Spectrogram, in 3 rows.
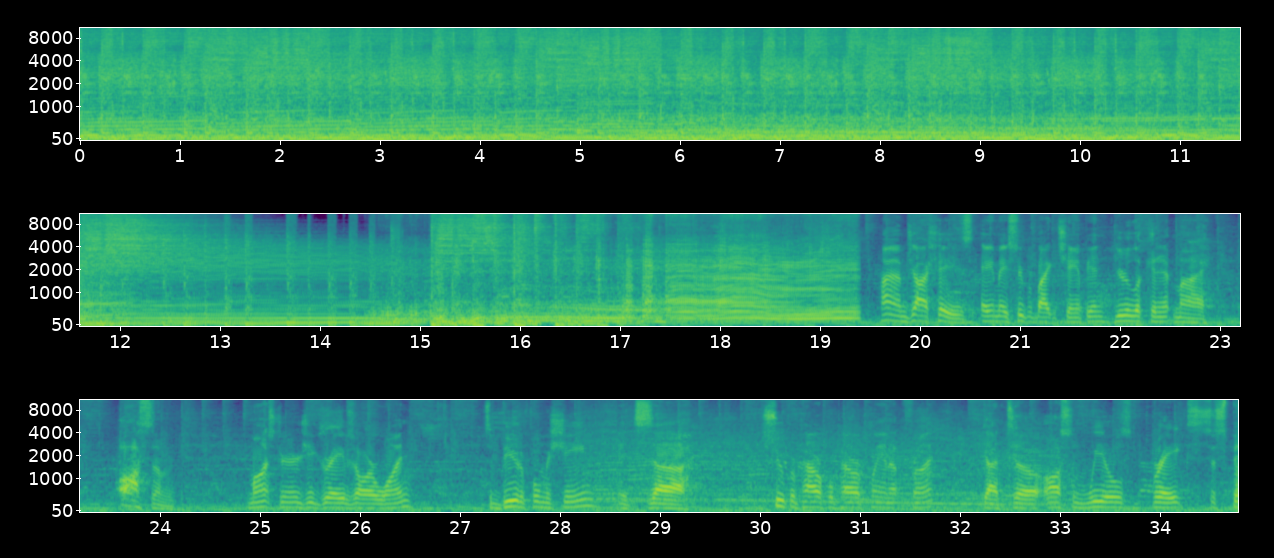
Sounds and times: Motor vehicle (road): 0.0 - 13.4, 14.1 - 34.7
Music: 0.0 - 34.7
Speech: 19.6 - 22.9, 27.3 - 29.4, 30.1 - 34.7.

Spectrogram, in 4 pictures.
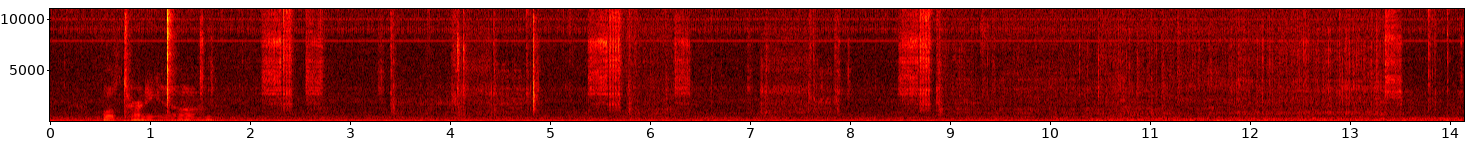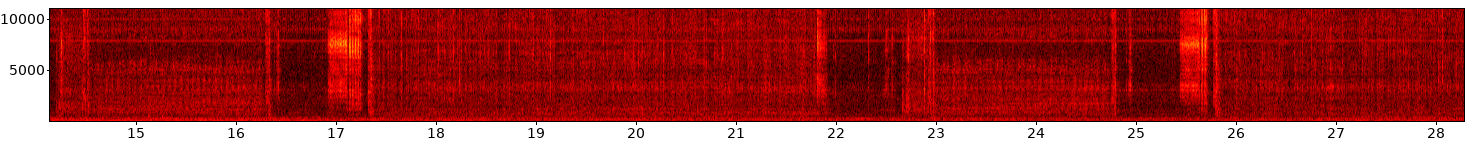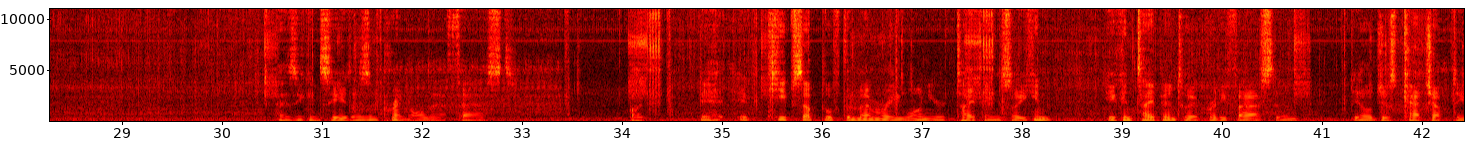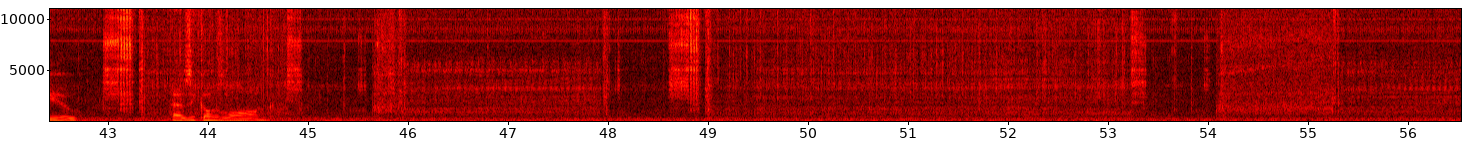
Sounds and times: Speech: 0.5 - 1.7, 30.6 - 33.0, 34.8 - 42.7, 43.6 - 44.6
Printer: 1.4 - 56.5.

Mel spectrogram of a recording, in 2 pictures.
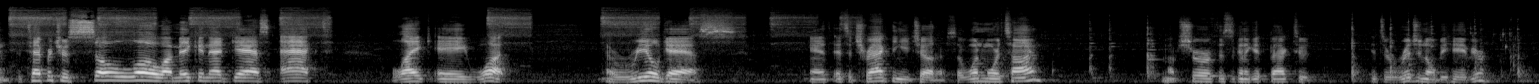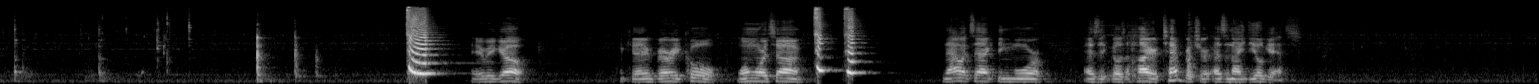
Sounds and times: Speech: 0.0 - 3.4, 4.0 - 5.1, 6.0 - 7.4, 8.1 - 10.5, 11.6 - 14.9, 20.1 - 20.7, 21.6 - 23.5, 24.8 - 28.4
Liquid: 0.0 - 30.7
Water: 0.0 - 30.7
Air horn, truck horn: 19.4 - 20.1, 23.5 - 24.3.

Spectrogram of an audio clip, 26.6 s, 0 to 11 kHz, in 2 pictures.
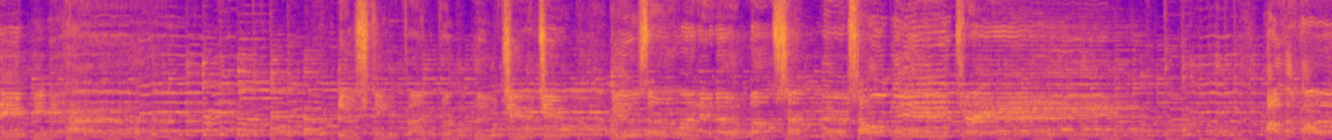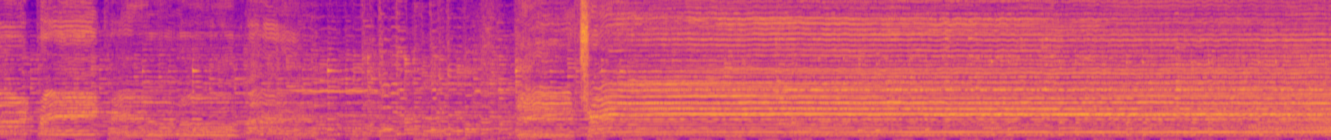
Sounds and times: Bluegrass: 0.0 - 26.6.

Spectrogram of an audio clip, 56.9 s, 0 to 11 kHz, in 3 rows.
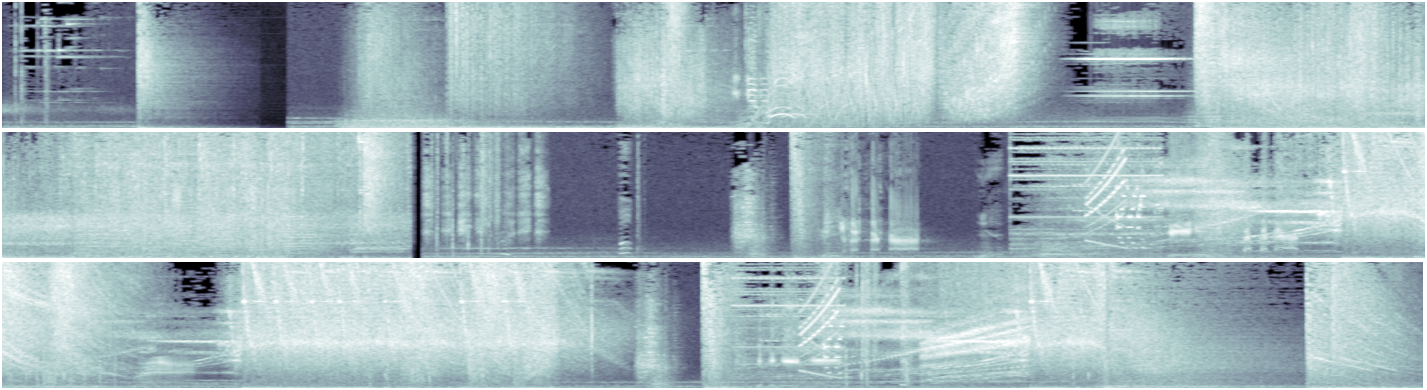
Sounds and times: Speech: 9.7 - 10.7.

